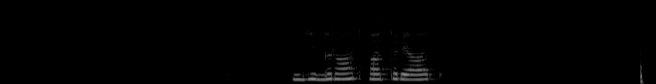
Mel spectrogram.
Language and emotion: Russian, sad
